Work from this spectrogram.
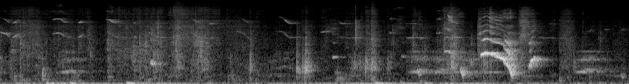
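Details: A home-bred litter of chocolate Cockapoo pups, a Cocker Spaniel x Poodle cross, in the UK in 2015: faint peeps at first, then one loud wavering whine dropping in pitch near the end.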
